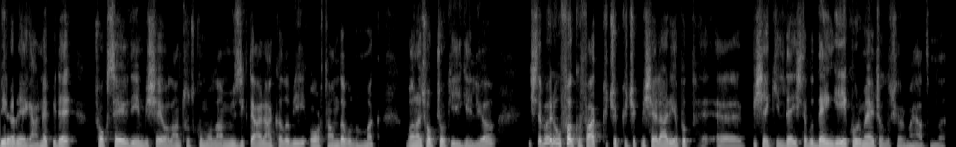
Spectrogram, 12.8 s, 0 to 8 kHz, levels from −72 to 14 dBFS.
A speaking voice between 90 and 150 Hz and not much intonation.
No: low, 135 Hz; average, 3.3 semitones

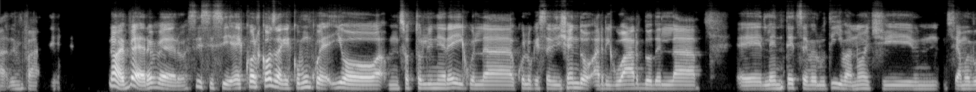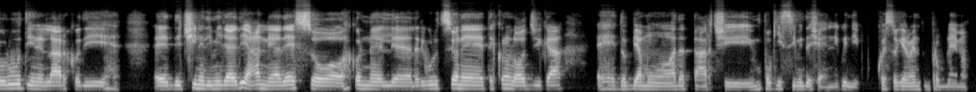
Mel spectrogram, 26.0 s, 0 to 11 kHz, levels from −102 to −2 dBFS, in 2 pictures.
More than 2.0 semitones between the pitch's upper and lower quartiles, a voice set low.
Yes: narrow, 2.5 semitones; low, 130 Hz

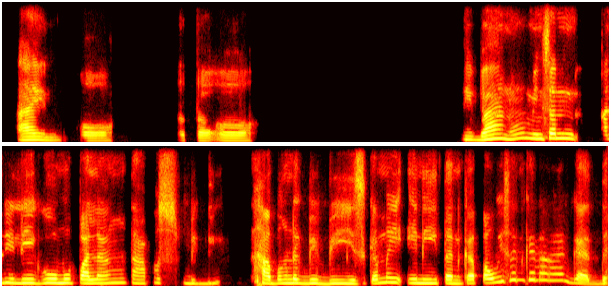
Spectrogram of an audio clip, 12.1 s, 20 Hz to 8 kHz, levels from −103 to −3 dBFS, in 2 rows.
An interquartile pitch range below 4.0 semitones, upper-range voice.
Yes: average, 3.6 semitones; high, 210 Hz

